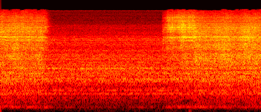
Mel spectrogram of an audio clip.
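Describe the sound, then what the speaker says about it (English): Bowl sander attachment flattening the bottom of a turned purpleheart wooden bowl, heard as a loud close-up hissing rub that eases off for about a second in the middle and then returns at full strength. "use your bowl sander attachment to sand off"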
